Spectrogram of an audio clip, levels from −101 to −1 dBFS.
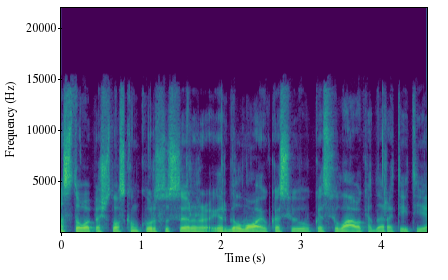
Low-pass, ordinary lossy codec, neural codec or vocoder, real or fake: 14.4 kHz; Opus, 64 kbps; vocoder, 44.1 kHz, 128 mel bands every 512 samples, BigVGAN v2; fake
